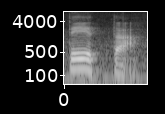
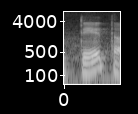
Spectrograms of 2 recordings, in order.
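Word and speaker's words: θήτα: temos agora o teta o teta ele equivale a um th th é no inglês você fosse letra fosse a palavra fim fing Então esse th aqui é Alguns vão pronunciar ele como um th em inglês como finge não como um t em português você pegar por exemplo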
